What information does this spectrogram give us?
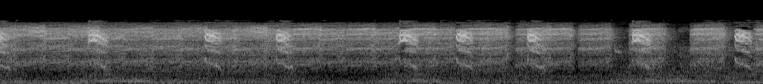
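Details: Long-tailed shrike of the forest, wild bird lure call: an almost continuous rasping scold with stronger harsh bursts about every half to one second, slightly buzzy throughout.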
